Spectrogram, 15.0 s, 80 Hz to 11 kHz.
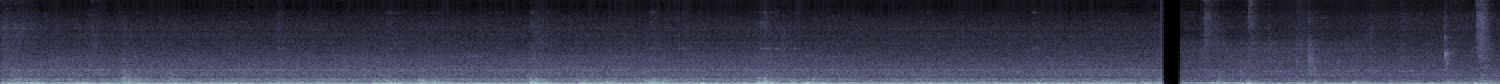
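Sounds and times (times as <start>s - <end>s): train wheels rumbling on track: 0.0s - 15.0s.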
